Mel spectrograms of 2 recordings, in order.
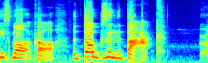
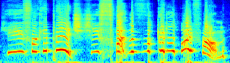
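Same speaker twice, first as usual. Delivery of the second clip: high, laughing imitation of a furious friend; mock outrage; 4 dB louder than usual. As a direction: squeal the complaint, barely holding back laughter.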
